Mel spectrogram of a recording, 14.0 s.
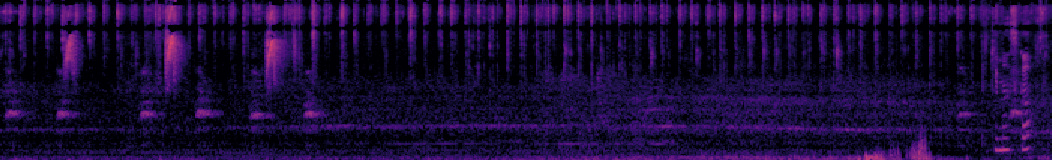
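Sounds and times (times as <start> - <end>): songbird calling: 0.1 - 1.1, 1.9 - 4.2.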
